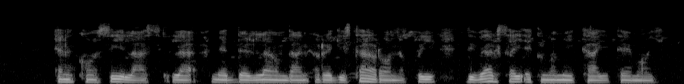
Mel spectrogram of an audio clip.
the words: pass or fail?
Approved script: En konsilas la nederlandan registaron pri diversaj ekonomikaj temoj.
pass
